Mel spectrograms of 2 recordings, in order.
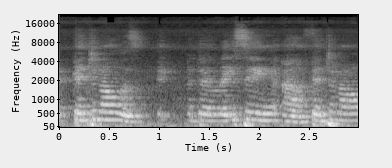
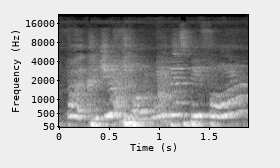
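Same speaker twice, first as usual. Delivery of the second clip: exasperated retort; 8 semitones higher, 4 dB louder than usual. Retold or imitated. Retorting to heroin-using boyfriend.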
